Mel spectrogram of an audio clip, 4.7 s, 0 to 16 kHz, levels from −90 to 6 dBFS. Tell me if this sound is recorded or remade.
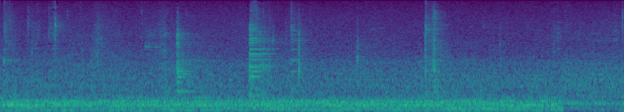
recorded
